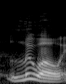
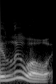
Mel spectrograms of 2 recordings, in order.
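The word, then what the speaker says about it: luo (λύω): It actually means, it's the Greek word luo. It's spelled L-Y-O, but you say luo.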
